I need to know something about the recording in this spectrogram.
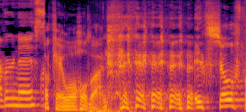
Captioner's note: laughs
